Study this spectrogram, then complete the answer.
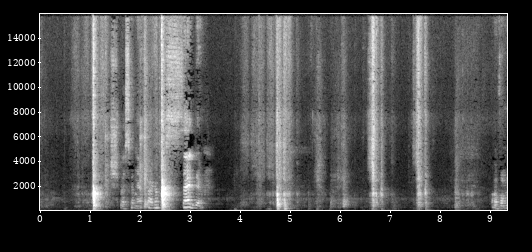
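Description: A knife knocks on a wooden cutting board.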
